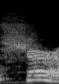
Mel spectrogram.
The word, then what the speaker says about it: sure: É só ok ou sure. Olha esse sure aqui, olha esse sure. Olha a pronúncia, ó. Sure. Sure. S-U-R-E. Cadê o S-H, gente? Não tem H aqui, é isso mesmo. A pronúncia é sure.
